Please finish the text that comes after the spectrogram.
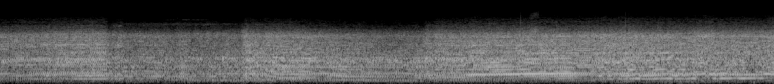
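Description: NASCAR Camping World Truck Series trucks roaring on track during qualifying, a loud continuous engine drone with rising and shifting pitch as trucks run hard, heard on its own without talk.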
